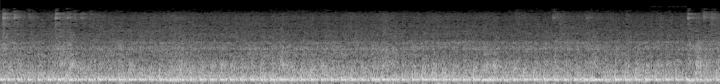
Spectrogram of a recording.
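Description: Passenger train running along the track, heard from the rear of the train: a steady loud rumble with a constant low hum, and a few brief high clicks near the start and again near the end.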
